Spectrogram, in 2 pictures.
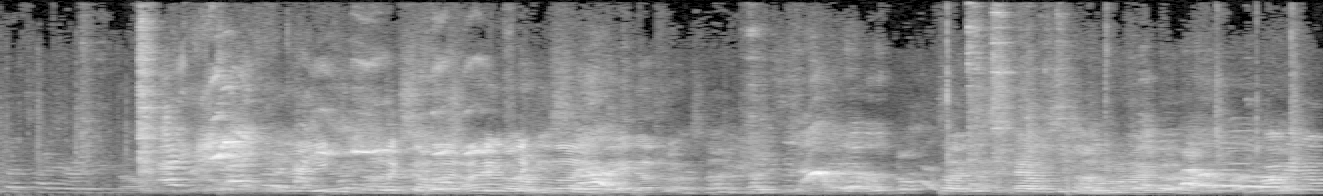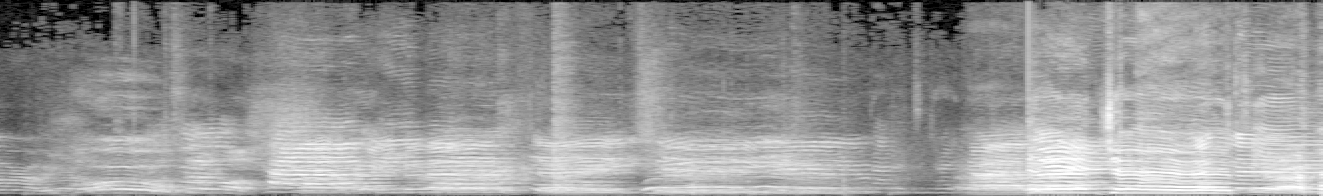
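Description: A group of children sing together nearby.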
